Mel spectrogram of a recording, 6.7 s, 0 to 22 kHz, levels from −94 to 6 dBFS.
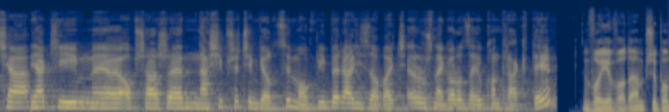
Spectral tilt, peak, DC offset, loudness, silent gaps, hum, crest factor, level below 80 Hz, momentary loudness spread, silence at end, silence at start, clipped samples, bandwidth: -6 dB/octave; -10 dBFS; under 0.1%; -27 LUFS; 5.58-5.69 s; none; 16 dB; -56 dBFS; 6 LU; 0 s; 0 s; under 0.1%; 14.5 kHz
